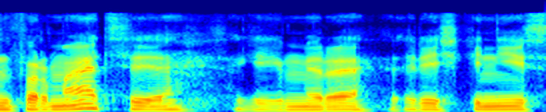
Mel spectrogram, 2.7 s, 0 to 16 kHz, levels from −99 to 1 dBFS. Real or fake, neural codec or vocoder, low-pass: real; none; 9.9 kHz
